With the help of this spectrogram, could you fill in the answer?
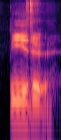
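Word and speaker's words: ビール: For example, like beer, you know, they would say biru. Right. So it sounds very similar, but sometimes the pronunciation, you're like, what?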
